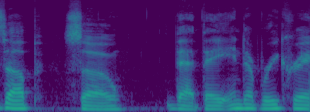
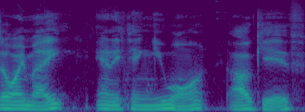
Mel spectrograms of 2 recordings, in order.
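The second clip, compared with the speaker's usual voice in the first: put-on Australian accent. Playing Kangaroo Jack in a scene you are telling, in an Australian accent.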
